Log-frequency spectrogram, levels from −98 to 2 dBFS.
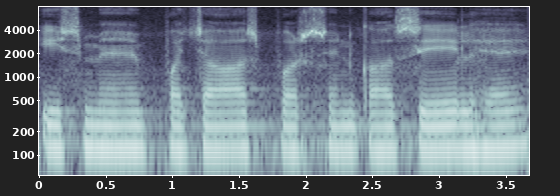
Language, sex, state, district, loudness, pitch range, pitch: Hindi, male, Jharkhand, Deoghar, -16 LUFS, 115-120 Hz, 120 Hz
